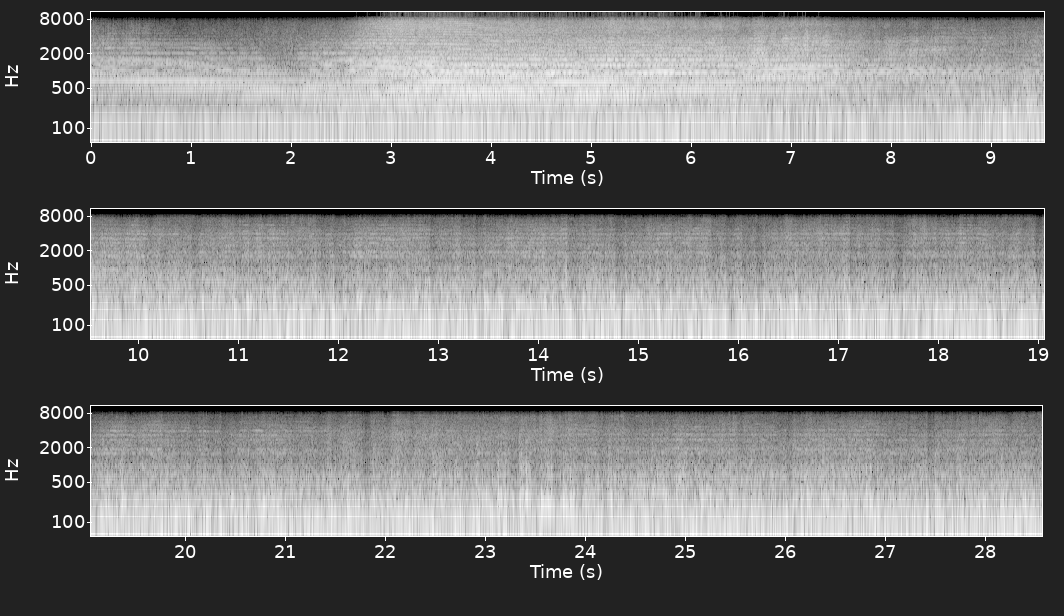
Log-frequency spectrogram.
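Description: Freight train passing close by. The locomotive's air horn sounds loudly and drops in pitch as it goes by, then fades out about eight seconds in. After that the train's cars roll past with a steady rumble and a rhythmic clickety-clack of wheels over the rail joints.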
